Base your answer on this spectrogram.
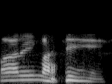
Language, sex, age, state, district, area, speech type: Manipuri, male, 45-60, Manipur, Imphal East, rural, conversation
